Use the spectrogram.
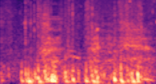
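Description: Hooves clip-clopping in a quick, even gallop as a horse is ridden in Ghost of Tsushima, close and fairly quiet, with a voice speaking over the hoofbeats.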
